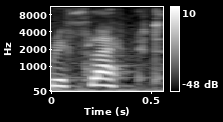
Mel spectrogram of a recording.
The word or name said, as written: reflect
